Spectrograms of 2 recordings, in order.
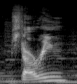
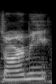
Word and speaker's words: Starmie: You said Star Ring. No. No, he said Starmie. You said Starmie. It Starmie. sounded like you said an R. No, give it to Starmie.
